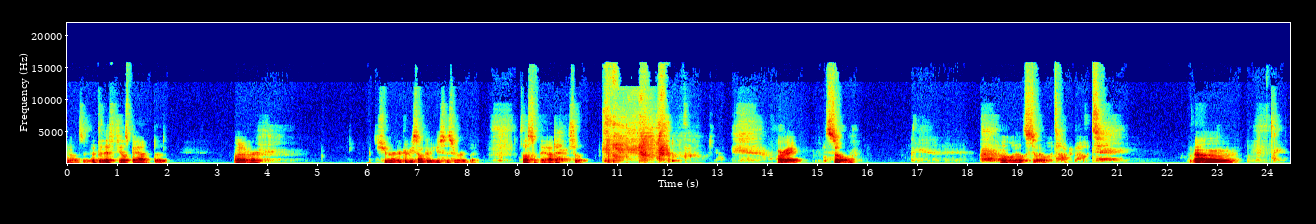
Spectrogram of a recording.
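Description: A young man talks casually and close up, in bursts with pauses.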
